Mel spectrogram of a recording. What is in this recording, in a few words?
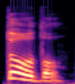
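"todo", Spanish, female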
